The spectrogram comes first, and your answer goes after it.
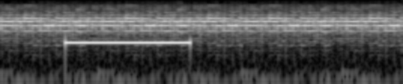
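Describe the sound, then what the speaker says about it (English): A steady electronic alarm tone sounds for just under a second, loud and unbroken, over a faint background hum. "Soon came the alarm."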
